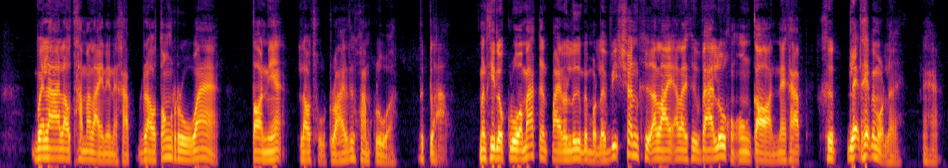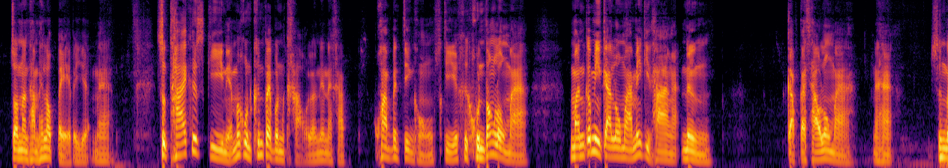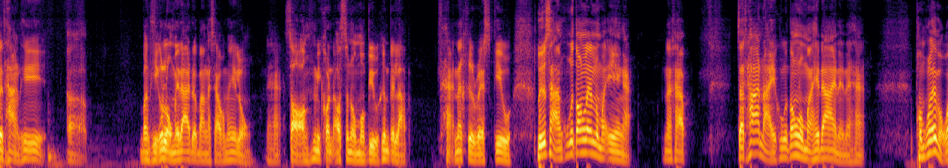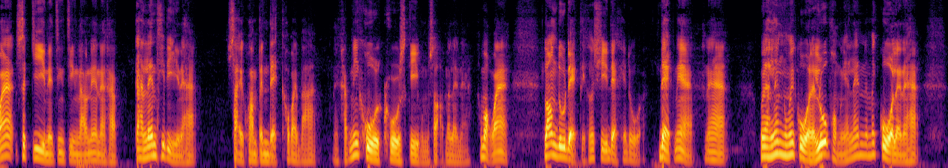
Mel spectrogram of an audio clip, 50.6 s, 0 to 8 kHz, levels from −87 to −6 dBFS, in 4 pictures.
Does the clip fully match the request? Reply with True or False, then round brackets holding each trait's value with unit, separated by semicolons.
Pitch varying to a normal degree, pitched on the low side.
False (6.2 semitones; 105 Hz)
